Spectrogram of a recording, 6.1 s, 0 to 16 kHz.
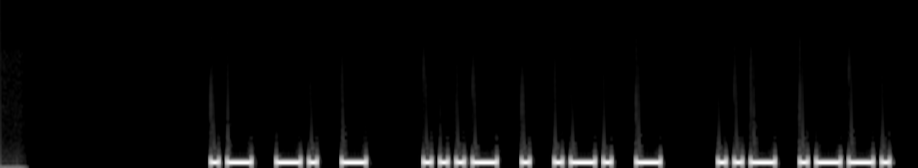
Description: Morse code, heard as a keyed tone, about 22 wpm, 700 Hz. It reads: ANT VERT UP
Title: Practice QSO - Exchange 2 - Info - 22wpm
